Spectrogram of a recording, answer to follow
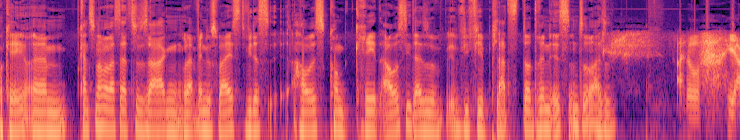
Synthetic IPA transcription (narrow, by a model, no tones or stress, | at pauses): ʔokʰeːʔɛːmkʰanstd̥uːnɔχmalvasd̥at͡suːzaːɡŋ̩ʔo̰ːdɐvɛnduːɛsv̥aɪstv̥iːdashaʊskʰɔŋkʁ̥eːtʔa̰ʊsz̥iːtʔalzoviːfiːlpʰl̥ʔa̰t͡sd̥ɔɐt̚d̥ʁɪnɪ̰stʊntz̥o̰ːʔalzo | ʔa̰lzojaː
